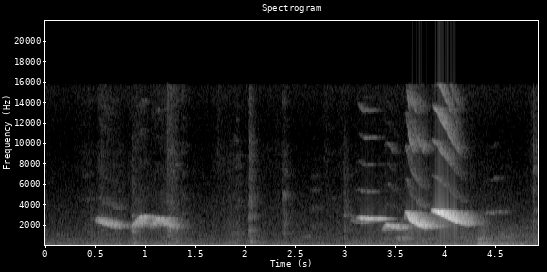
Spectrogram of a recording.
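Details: Green-winged saltator gives two soft whistled notes, then after a pause a louder phrase of three or four rich, slurred whistles with a final falling note, in a quiet setting.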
